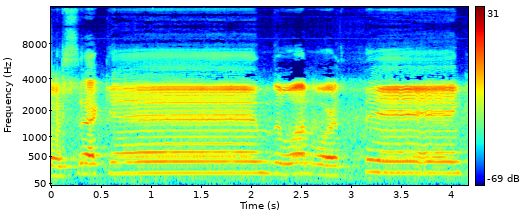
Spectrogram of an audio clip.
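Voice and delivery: very slow, stretched words on a level pitch; drawn-out stalling. Pretend. Comic stalling the listener before his next bit, drawn-out. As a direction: hold each word out in a monotone.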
